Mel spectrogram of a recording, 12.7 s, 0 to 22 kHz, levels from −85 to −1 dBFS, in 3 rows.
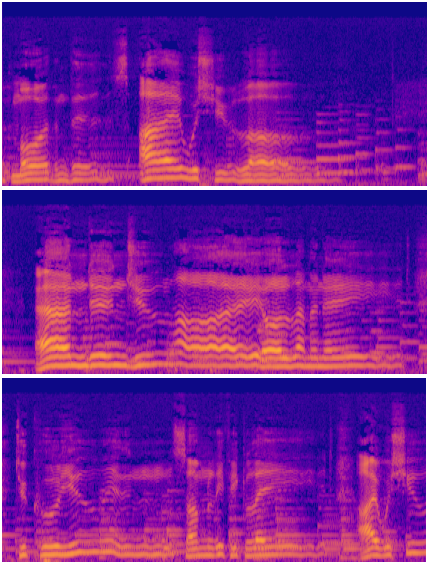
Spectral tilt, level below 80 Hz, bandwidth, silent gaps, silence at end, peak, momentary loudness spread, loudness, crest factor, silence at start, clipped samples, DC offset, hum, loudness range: -5 dB/octave; -50 dBFS; 15.5 kHz; none; 0 s; -6 dBFS; 17 LU; -25 LUFS; 20 dB; 0 s; under 0.1%; under 0.1%; none; 6 LU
